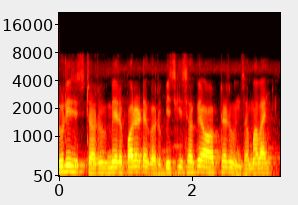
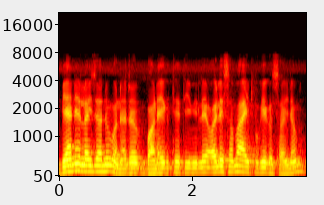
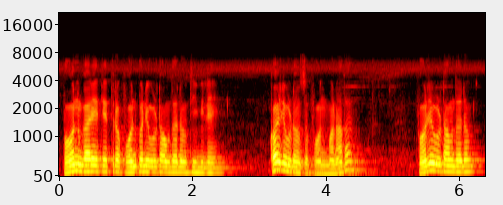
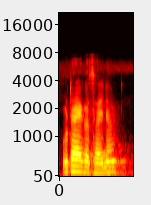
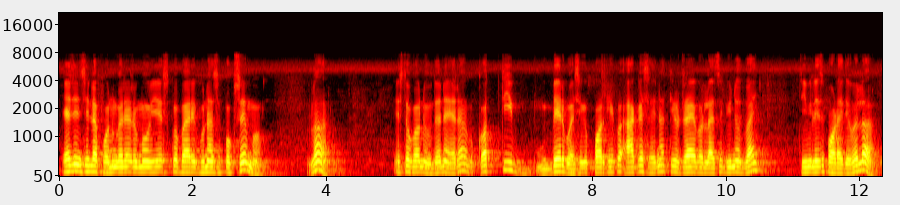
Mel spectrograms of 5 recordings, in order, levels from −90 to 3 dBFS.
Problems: constant background noise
